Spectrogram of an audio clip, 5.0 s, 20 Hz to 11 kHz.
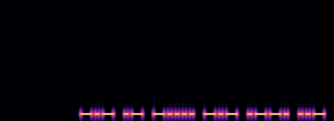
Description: Morse code, heard as a keyed tone, about 22 wpm, 700 Hz. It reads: KA6KPU
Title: USA Call Signs - 2x Character Spacing - 22wpm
